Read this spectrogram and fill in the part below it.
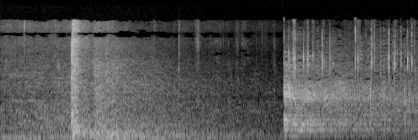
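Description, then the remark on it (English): A sharp, loud blast cracks out and rumbles away, followed by a second abrupt burst amid a noisy outdoor crowd: explosions going off during a street protest in Louisville. “Check out some of these fires that were lit around the area, as well as the explosions.”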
